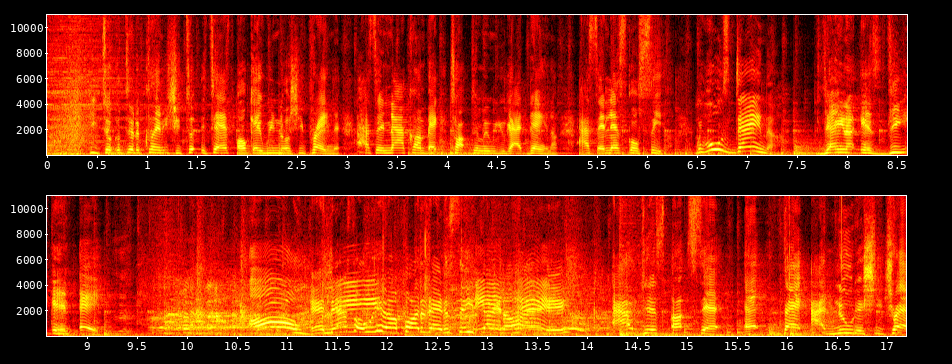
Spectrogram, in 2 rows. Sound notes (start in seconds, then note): 9.5 audience laugh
